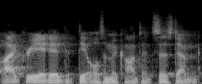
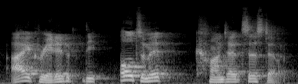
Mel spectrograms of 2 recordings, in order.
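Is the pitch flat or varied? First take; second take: flat; varied. First: The pitch stays flat and monotone throughout. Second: The pitch moves up and down expressively. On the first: The speaker calls it wrong. "don't be monotone, okay? Don't just be like" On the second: The speaker calls it right. "go up and down"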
